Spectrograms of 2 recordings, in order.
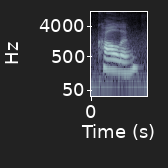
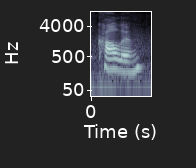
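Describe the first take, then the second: The two takes are said the same way.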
